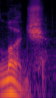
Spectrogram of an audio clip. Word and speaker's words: Lodz: both, they were from Lutz, I think. I think it's, I don't know Polish, but they used to pronounce it Ludz, okay. L-O-D-Z in the anglicized version.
